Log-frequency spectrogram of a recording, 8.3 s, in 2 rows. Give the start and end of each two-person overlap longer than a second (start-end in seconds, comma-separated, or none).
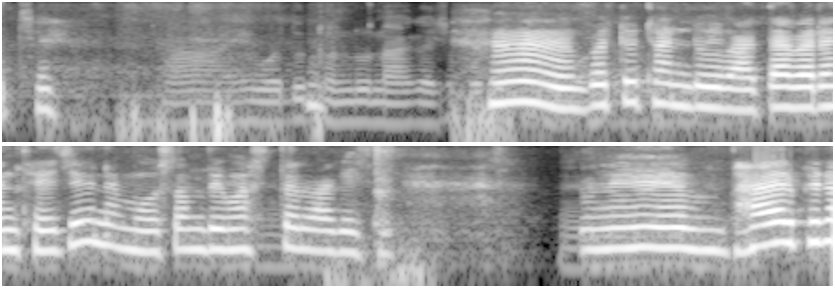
2.4-4.0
